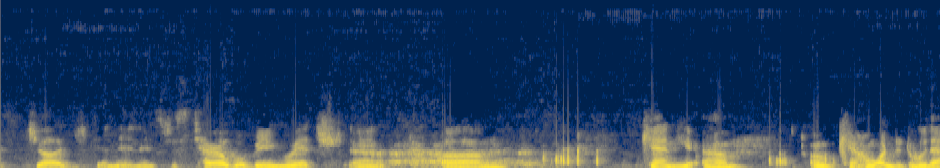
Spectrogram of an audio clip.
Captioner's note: laughter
